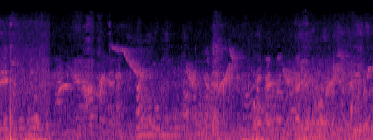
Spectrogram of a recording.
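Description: People chatter in the distance.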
